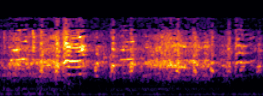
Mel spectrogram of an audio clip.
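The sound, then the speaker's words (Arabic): A flock of chickens clucks continuously and fairly loudly, with overlapping calls forming a busy, steady chatter and no one speaking. “كم هو عدد الدجاج في العالم؟”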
